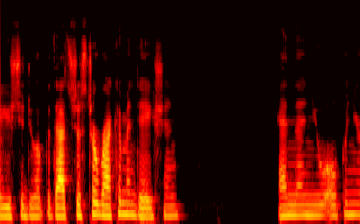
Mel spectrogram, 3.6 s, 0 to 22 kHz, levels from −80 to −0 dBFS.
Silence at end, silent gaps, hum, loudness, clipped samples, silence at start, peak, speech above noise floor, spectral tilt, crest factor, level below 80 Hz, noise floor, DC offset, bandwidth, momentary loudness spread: 0 s; none; none; -29 LUFS; under 0.1%; 0 s; -6 dBFS; 55 dB; -6 dB/octave; 24 dB; -66 dBFS; -84 dBFS; under 0.1%; 14.5 kHz; 10 LU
